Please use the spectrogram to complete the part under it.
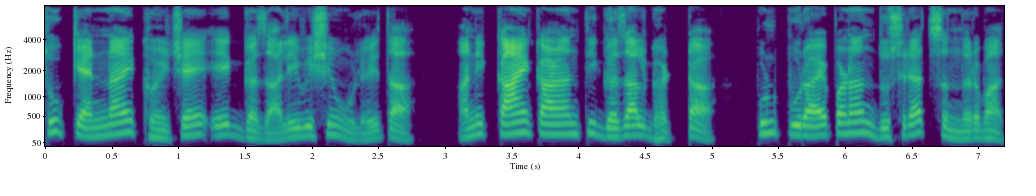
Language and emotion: Goan Konkani, neutral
